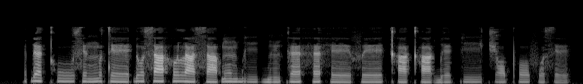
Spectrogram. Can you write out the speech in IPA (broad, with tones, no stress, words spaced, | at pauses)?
ɗɛ˦ kʰuː˨sɪ˨ŋʊ˦teː˨ ɗʊ˦sa˦hʊ˦la˨ sa˨ɓũ˦ biː˨ɡ͡bĩ˨kɛ˦ hɛ˦heː˨ feː˨kʰa˨kʰa˨ɡ͡be˨ kiː˦t͡ʃɔ˦ pʰo˦fʊ˨se˨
